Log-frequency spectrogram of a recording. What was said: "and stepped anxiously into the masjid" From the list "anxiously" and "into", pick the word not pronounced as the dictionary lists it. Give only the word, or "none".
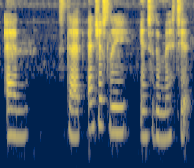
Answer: anxiously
